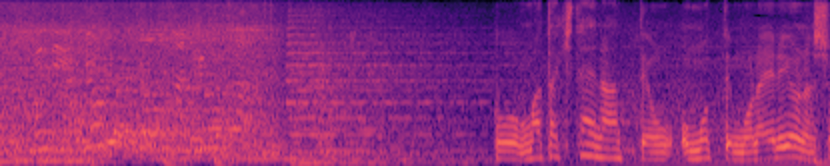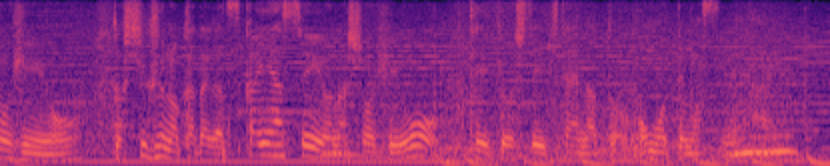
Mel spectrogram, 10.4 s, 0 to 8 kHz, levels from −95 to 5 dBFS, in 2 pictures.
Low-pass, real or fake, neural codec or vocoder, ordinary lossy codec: none; real; none; none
